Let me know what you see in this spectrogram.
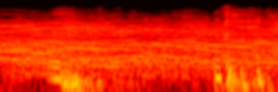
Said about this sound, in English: man, this crowd is amazing. Should we stop the show now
